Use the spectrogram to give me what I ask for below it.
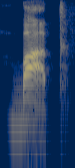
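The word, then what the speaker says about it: bath: বাথ এই বানানেও টিএইচ এর উচ্চারণ থ হচ্ছে।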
